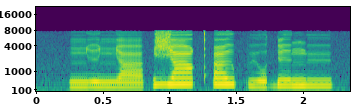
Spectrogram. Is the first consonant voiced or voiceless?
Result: voiced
